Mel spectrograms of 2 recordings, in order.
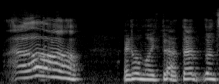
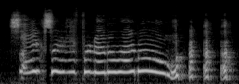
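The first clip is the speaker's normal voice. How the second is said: high, giggly, bursting with glee; giddy excitement. Real, not acted. Vlogger gushing to viewers about the writing month, giddy with glee. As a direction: squeal it, laughing, can't contain it.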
